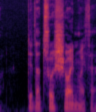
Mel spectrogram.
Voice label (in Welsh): "trwsio", Welsh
